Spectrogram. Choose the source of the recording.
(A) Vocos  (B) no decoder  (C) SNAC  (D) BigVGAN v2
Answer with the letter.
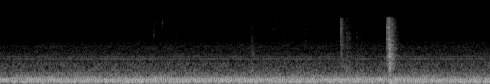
B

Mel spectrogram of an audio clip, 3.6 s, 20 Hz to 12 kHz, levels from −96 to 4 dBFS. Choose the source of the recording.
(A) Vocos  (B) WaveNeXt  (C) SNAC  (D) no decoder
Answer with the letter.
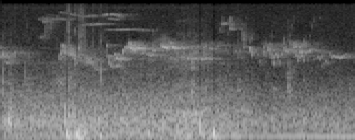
D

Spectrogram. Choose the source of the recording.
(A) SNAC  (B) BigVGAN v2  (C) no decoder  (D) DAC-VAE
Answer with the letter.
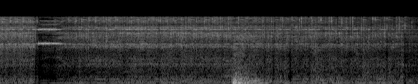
A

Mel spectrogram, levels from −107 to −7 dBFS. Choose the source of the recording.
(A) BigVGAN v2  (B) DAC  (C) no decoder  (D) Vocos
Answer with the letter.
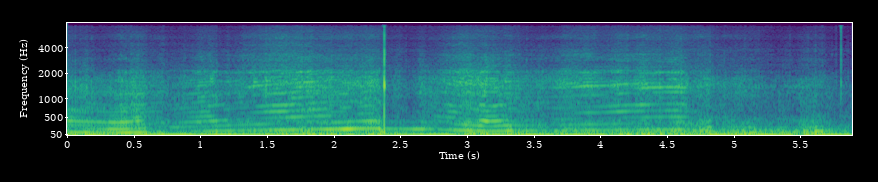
B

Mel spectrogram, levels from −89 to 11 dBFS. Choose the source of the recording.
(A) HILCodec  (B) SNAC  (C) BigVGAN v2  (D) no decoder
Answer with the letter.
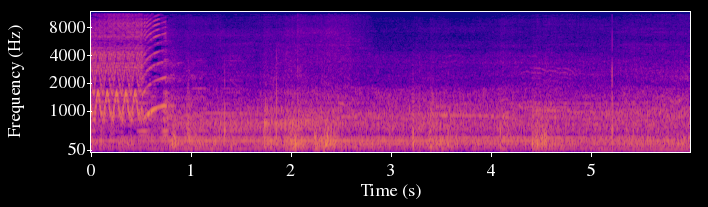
D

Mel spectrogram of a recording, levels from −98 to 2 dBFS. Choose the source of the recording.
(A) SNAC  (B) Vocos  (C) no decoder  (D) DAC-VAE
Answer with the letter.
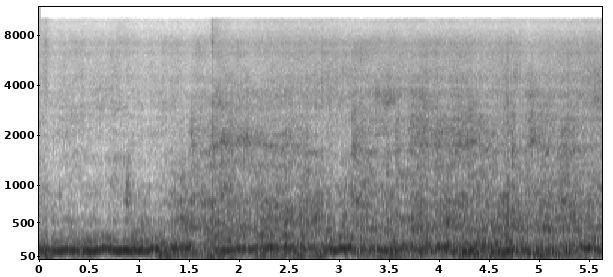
A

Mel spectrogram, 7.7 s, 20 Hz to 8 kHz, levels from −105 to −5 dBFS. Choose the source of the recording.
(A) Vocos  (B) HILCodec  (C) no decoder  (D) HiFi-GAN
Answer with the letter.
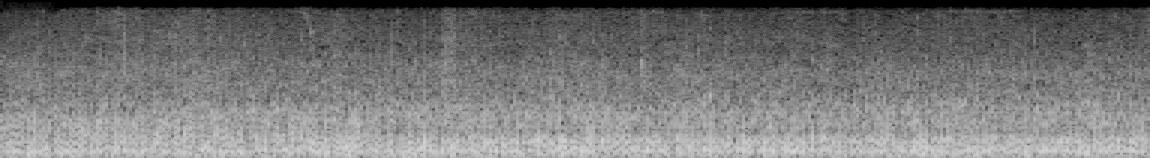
D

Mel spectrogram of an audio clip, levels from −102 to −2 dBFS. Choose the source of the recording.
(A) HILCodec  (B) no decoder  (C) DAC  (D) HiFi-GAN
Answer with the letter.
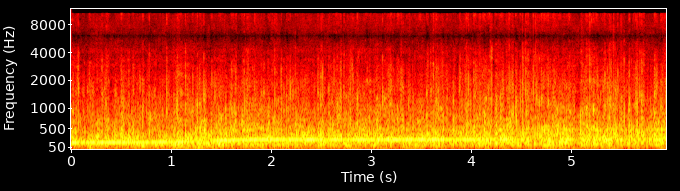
A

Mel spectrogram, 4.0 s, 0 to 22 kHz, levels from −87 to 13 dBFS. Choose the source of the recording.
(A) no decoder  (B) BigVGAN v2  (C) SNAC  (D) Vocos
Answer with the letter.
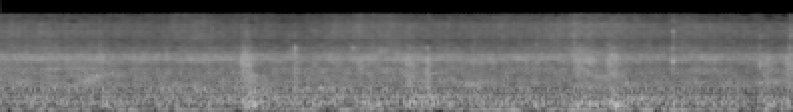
D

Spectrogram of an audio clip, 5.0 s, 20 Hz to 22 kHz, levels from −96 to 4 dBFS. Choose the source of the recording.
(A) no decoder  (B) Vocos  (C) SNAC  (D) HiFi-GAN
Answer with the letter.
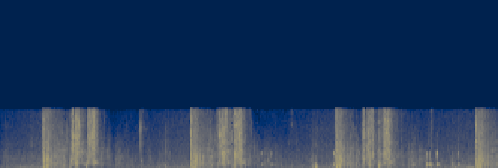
A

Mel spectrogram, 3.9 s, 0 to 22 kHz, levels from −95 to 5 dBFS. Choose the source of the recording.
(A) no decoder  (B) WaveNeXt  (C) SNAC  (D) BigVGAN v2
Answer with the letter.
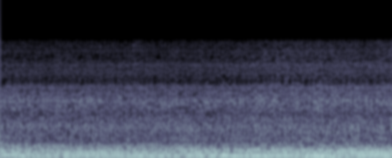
B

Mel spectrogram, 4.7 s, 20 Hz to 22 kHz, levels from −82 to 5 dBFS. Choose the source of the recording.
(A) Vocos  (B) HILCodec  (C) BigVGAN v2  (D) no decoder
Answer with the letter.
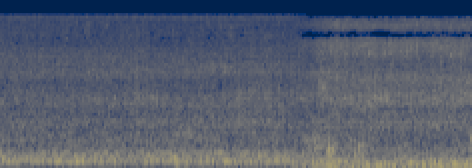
D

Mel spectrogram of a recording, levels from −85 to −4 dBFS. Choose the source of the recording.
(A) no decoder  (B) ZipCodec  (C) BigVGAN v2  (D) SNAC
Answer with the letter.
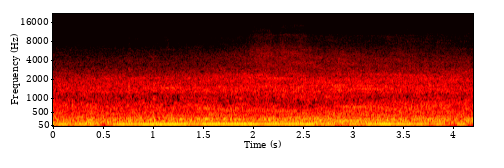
A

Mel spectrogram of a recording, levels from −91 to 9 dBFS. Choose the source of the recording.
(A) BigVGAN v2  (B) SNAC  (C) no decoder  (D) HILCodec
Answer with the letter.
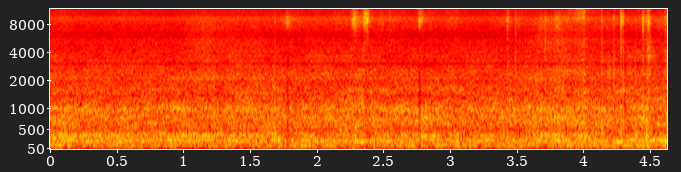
B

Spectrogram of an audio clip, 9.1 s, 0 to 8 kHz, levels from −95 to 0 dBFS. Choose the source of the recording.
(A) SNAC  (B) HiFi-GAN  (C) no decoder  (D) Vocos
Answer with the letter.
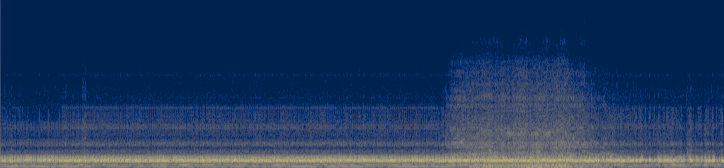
C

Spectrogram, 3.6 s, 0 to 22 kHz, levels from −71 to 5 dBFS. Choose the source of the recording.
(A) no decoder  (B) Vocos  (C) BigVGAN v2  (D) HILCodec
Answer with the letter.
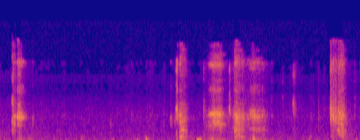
A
